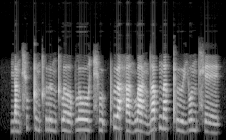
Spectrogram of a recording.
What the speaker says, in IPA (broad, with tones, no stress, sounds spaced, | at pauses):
j a˩˦ ŋ t͡ɕʰ u˦˥ k̚ t u˨˩ n kʰ r ɯ˨˩ ŋ kʰ l ɤː˨˩ p l oː˧ t͡ɕʰ u˨˩ ʔ pʰ ɯ˧ a̯ h a˩˦ n w a˨˩ ŋ d a˦˥ p̚ n a˦˥ t̚ pʰ ɯː˨˩ j o˧ n t͡ɕʰ eː˨˩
